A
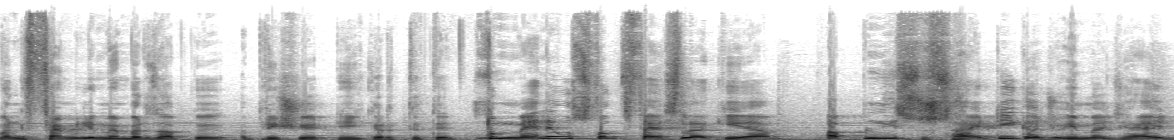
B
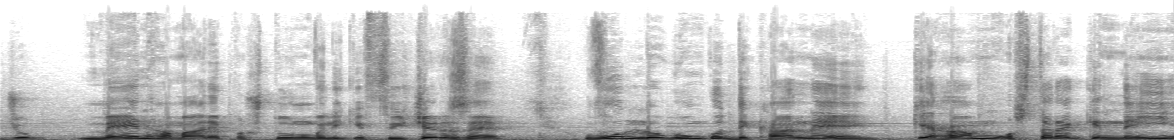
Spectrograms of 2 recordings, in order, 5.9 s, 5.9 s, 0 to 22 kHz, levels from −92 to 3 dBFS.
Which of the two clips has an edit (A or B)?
A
